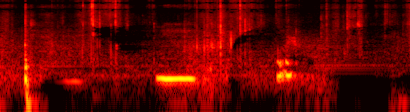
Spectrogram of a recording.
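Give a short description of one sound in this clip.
A card slides out of a plastic sleeve with a soft scrape.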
